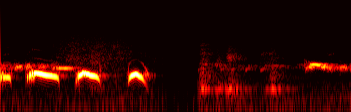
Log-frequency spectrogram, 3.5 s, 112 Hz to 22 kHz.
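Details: Indonesian local spotted dove of the kuk-3 style, real voice. Three low arched coos open the recording, followed by quiet shuffling noise and a thin high whistle at the close.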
